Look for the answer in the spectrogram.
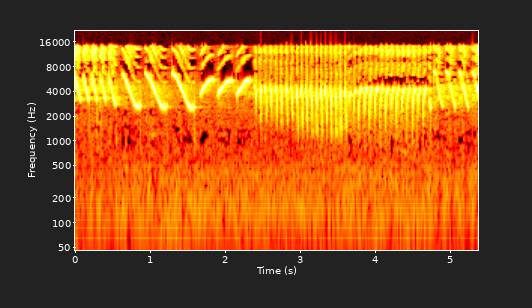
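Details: Canary song meant for training canaries to sing correctly: loud whistled notes sweeping steeply downward in quick series, then a long rapid even trill of about forty pulses, ending with more descending sweeps; faint low background hum.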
